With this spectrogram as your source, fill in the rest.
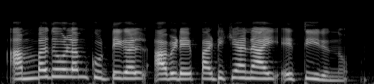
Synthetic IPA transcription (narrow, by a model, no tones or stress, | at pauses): ɐ̰mbɐðoːɭɐmkuʈːiɣɐɭɐʋiɽe̞pɐʈikʲːaːnaːjiʔe̞t̪ːijiɾunːu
